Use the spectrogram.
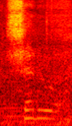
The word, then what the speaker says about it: Senua: Senua, prepare yourself for Ragnarok.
